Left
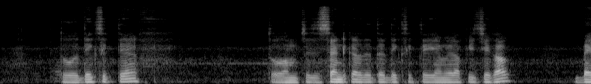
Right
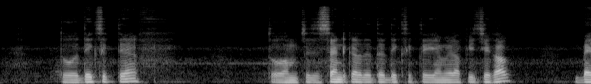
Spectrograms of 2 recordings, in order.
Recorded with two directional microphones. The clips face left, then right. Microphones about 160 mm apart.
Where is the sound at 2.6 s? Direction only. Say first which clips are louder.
Right 4 dB; 70° right (ahead or behind).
